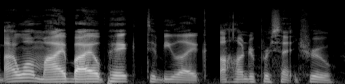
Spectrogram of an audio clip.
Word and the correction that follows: biopic: You know it's actually pronounced biopic? – Biopic? – Yes, like biology.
